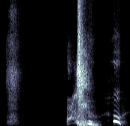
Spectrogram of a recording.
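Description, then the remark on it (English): A quick intake of breath, a pause, then a loud sneeze burst, followed right after by a shorter voiced second sneeze. “Bless you.”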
